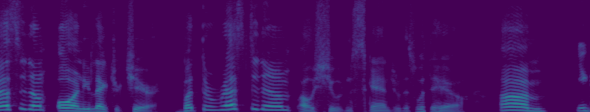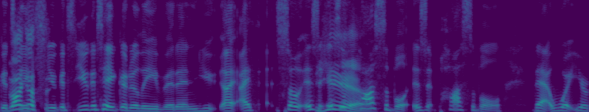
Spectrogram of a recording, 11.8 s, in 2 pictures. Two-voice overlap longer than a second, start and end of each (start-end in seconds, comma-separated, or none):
none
